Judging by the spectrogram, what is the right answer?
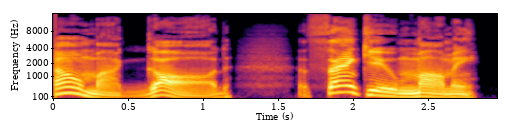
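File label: thank you mommy, male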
